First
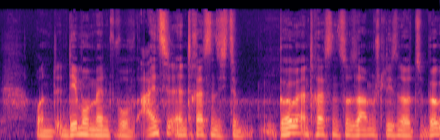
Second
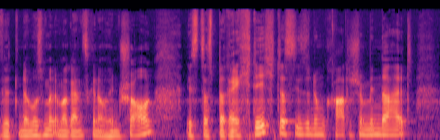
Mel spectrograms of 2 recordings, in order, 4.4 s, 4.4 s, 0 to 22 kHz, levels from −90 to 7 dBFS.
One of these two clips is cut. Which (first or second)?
first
